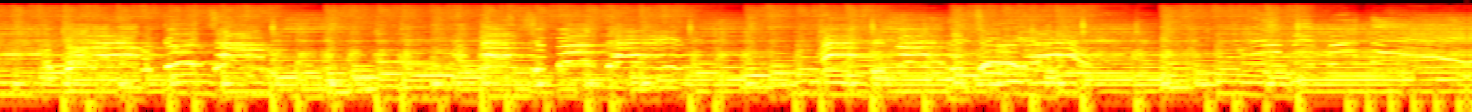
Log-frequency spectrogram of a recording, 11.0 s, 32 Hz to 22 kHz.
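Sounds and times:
drum kit: 0.0s - 11.0s
electric guitar bending notes: 0.0s - 11.0s
live rock band playing: 0.0s - 11.0s.

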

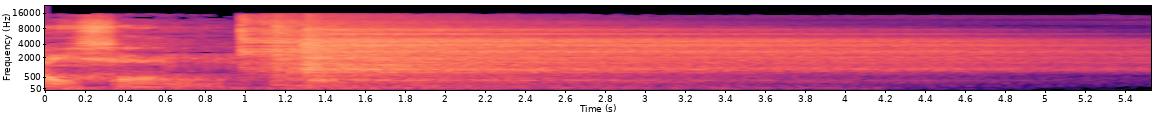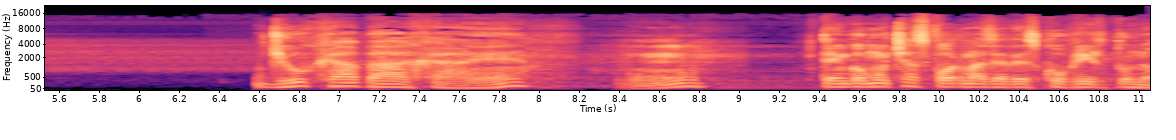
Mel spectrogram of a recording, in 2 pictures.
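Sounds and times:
deep noisy rumble: 0.9s - 9.0s.

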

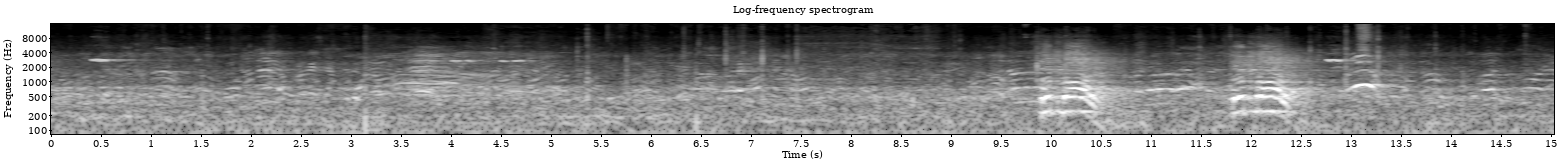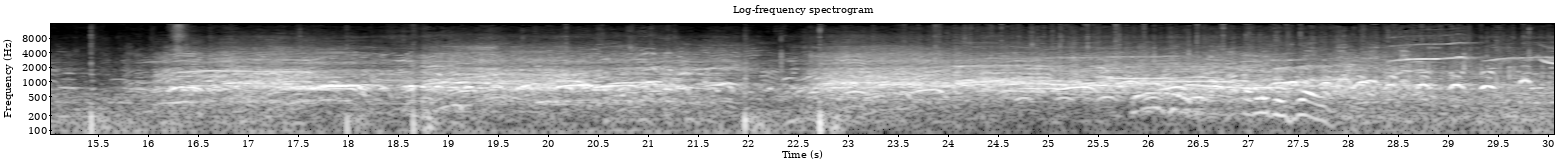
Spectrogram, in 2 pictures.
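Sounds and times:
crowd talking and calling out: 0.0s - 30.0s
volleyball being hit: 21.9s - 23.0s.

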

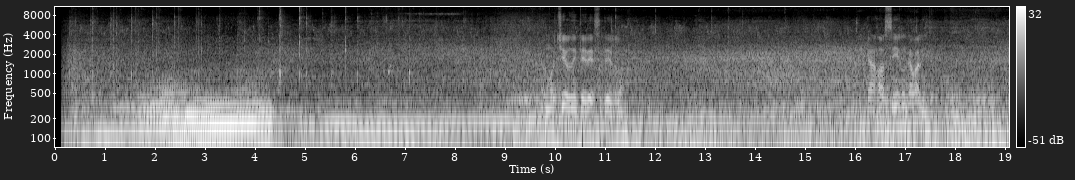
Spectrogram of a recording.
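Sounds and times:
vehicle engine running: 0.3s - 19.0s.

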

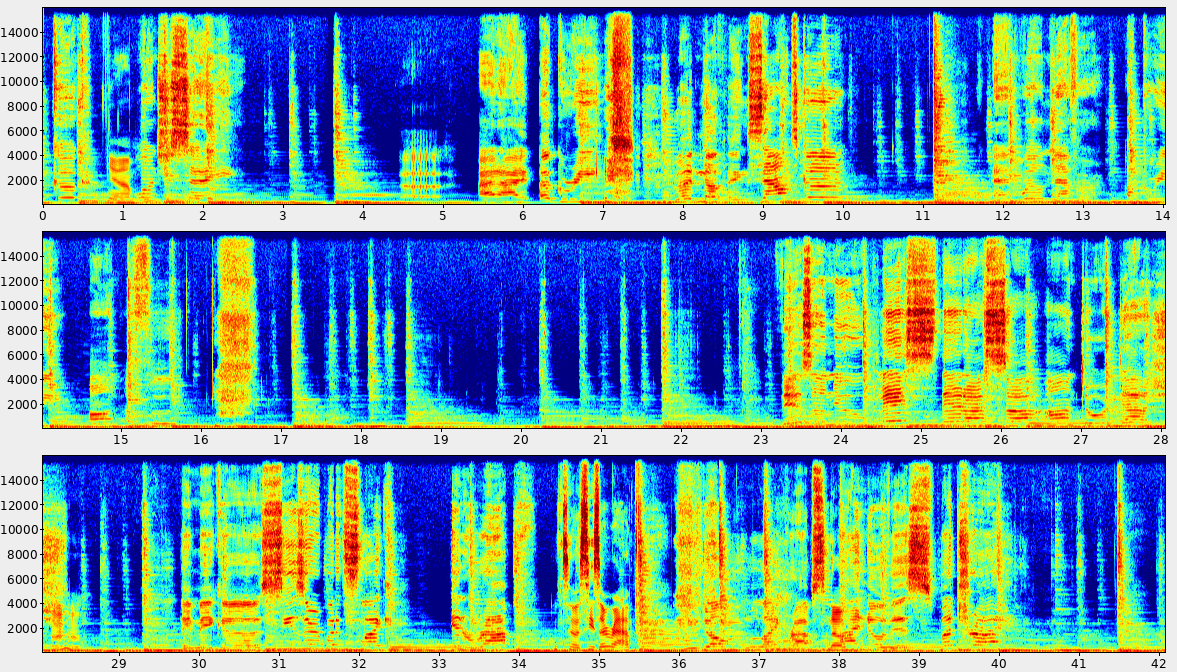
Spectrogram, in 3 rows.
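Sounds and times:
man singing: 0.0s - 2.5s, 5.4s - 10.1s, 11.8s - 15.8s, 23.2s - 28.6s, 29.8s - 32.6s, 33.2s - 34.2s, 35.6s - 40.4s
acoustic guitar strummed chords: 0.0s - 42.0s.

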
